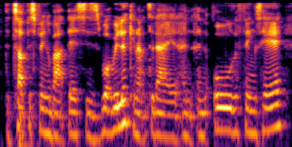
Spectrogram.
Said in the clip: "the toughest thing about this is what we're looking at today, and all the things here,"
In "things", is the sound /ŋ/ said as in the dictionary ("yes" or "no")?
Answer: yes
